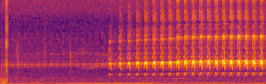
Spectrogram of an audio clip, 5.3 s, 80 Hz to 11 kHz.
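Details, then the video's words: Northern flicker in spring on a clear, warm April 28 2014 day: after a soft knock and quiet, a loud, regular run of sharp, ringing notes sets in, about three each second, for three seconds. "Northern Flicker Calling and Drumming"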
